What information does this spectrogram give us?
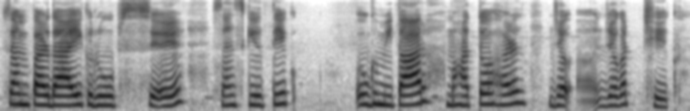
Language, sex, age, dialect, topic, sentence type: Magahi, female, 25-30, Northeastern/Surjapuri, banking, statement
